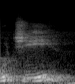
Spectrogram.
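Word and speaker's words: 無極: But more frequently they talk about Wuji, this is really a great word, Wuji, whoops, bad spelling, Wuji, J-I, both rising tones. And if you write it in Chinese, Wuji, it's pretty high.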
